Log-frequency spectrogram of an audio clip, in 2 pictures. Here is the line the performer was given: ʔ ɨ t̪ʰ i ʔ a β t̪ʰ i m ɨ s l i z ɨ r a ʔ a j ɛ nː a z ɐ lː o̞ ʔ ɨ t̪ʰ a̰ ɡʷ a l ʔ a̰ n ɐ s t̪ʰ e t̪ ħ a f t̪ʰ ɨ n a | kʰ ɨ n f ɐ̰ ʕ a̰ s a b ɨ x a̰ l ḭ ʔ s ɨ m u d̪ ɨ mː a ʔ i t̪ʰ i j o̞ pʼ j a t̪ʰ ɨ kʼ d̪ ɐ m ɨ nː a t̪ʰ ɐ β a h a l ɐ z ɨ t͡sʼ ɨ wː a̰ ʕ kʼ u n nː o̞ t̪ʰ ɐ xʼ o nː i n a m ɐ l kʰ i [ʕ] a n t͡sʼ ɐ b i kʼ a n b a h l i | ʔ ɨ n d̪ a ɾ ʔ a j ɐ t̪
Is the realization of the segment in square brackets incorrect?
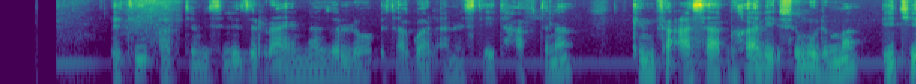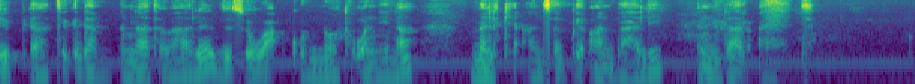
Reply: no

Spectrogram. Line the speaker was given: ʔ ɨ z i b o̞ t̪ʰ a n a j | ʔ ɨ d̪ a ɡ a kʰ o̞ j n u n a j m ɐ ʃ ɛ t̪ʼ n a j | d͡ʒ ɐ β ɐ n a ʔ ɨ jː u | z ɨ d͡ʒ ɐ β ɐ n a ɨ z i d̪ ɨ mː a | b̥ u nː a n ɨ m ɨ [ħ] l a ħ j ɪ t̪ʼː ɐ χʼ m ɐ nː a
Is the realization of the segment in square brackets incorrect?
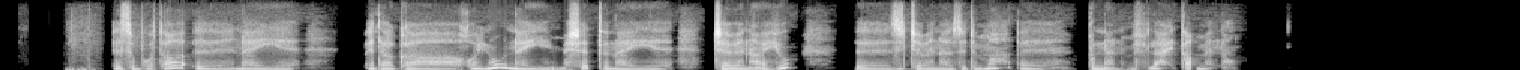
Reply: yes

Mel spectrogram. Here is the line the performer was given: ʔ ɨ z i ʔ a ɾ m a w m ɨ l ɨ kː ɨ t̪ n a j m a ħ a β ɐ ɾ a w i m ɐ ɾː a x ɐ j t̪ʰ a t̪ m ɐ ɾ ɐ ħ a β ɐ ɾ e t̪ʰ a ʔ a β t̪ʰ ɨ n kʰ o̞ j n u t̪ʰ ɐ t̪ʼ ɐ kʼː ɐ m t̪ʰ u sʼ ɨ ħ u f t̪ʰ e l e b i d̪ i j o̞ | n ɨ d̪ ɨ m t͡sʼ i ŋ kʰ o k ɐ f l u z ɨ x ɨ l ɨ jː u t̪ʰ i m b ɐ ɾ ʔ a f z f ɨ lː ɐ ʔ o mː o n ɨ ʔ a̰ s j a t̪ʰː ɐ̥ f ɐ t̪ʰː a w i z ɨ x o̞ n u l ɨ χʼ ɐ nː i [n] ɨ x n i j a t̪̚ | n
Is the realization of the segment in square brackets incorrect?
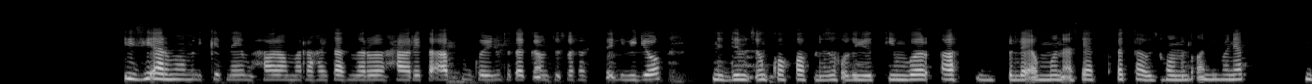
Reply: yes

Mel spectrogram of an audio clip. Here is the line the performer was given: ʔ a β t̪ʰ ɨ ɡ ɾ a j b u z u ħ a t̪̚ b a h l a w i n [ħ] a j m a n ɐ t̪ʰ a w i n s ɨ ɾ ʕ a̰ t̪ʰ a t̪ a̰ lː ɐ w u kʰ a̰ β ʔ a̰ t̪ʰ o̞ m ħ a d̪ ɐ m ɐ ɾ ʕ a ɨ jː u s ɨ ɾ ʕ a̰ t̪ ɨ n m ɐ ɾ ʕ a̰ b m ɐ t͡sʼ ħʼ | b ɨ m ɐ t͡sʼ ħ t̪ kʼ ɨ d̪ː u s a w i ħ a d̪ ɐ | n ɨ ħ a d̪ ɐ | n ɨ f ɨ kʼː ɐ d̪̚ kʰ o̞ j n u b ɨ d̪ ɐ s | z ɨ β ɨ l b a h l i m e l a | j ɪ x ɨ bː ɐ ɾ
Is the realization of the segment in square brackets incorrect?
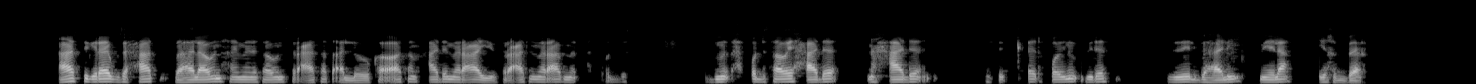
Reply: yes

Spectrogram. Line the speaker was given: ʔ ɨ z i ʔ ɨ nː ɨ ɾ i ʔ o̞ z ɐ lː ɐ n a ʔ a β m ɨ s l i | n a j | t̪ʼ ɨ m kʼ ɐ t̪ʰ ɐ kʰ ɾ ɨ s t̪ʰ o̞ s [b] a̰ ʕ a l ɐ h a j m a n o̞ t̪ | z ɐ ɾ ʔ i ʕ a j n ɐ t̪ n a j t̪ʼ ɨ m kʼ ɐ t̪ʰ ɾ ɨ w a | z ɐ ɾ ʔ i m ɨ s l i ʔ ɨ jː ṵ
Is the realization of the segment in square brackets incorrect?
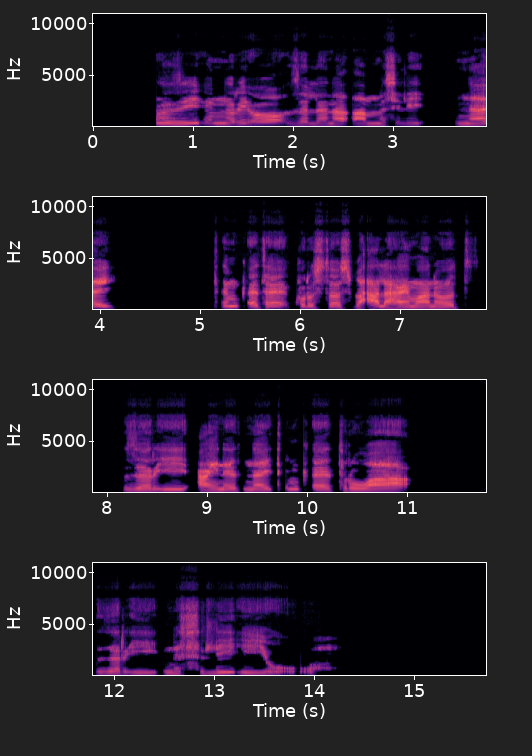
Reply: no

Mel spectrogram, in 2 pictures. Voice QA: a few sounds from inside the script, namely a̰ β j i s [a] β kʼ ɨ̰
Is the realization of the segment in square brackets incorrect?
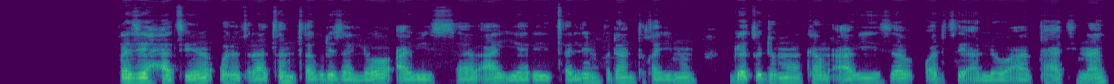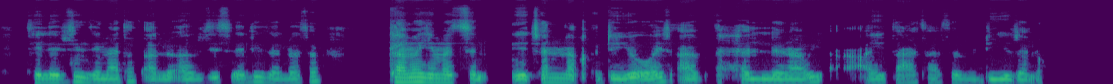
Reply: yes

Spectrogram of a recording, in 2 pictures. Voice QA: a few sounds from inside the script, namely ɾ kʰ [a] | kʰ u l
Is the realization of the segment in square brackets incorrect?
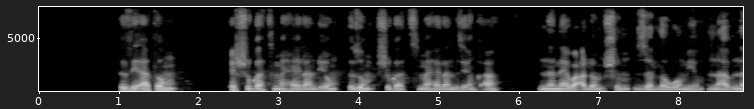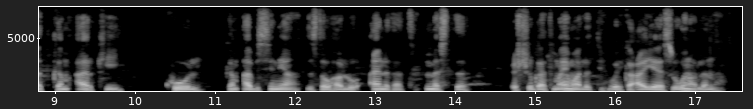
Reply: yes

